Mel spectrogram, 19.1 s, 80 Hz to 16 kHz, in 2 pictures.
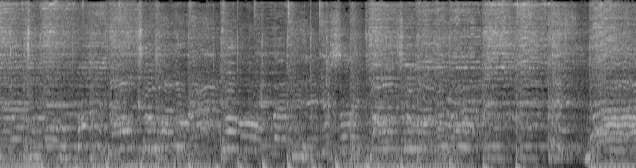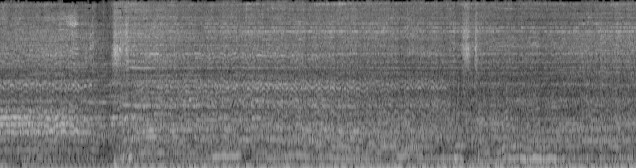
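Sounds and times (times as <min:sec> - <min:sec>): soul band playing: 0:00.0 - 0:19.0
group singing: 0:08.4 - 0:19.0.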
